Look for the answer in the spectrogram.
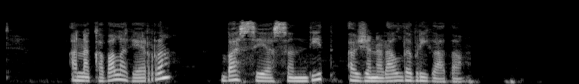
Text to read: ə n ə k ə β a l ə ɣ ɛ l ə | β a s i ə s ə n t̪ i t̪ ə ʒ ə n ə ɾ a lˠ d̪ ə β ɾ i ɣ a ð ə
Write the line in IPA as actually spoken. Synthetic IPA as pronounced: ə n ə k ə β a l ə ɣ ɛ r ə | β a s e ə s ə n d̪ i t̪ ə ʒ ə n ə ɾ a lˠ d̪ ə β ɾ i ɣ a ð ə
